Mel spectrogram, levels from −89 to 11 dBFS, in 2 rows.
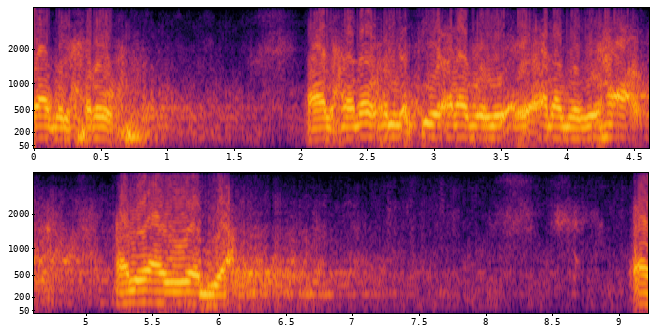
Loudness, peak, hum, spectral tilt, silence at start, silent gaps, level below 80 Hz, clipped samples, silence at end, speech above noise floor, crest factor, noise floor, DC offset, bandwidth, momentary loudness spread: -7 LUFS; 0 dBFS; none; -11.5 dB/octave; 0 s; none; -42 dBFS; 3%; 0 s; 34 dB; 8 dB; -40 dBFS; under 0.1%; 4 kHz; 17 LU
